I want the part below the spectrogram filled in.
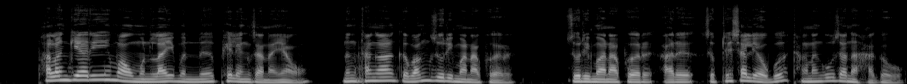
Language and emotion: Bodo, neutral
